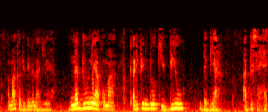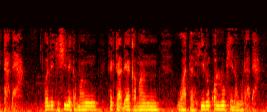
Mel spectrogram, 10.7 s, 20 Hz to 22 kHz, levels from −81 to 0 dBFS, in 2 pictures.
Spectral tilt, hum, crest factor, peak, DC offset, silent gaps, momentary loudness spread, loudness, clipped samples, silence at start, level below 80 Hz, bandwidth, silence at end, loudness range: -7 dB/octave; none; 18 dB; -6 dBFS; under 0.1%; none; 16 LU; -24 LUFS; under 0.1%; 0 s; -42 dBFS; 8 kHz; 0 s; 8 LU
